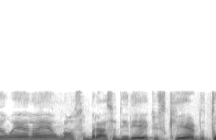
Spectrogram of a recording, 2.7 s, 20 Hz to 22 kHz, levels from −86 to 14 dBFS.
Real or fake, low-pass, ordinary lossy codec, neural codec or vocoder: real; none; none; none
